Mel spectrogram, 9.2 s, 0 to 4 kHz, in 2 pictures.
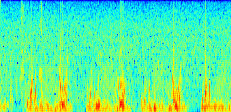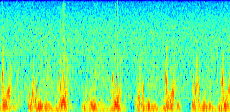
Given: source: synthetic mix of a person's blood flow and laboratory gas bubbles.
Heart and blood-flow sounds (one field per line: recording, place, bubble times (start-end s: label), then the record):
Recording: Doppler ultrasound of blood flow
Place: precordium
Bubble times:
0.15-0.57 s: bubbles
0.76-0.96 s: bubbles
4.75-4.85 s: bubbles
4.90-5.08 s: bubbles
5.20-5.29 s: bubbles
5.40-5.59 s: bubbles
5.81-6.09 s: bubbles
6.41-6.61 s: bubbles
9.14-9.24 s: bubbles
From the record:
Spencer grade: 2 (many but less than half of the cardiac periods contain bubble signals, singularly or in groups)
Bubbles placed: anywhere in the cardiac cycle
